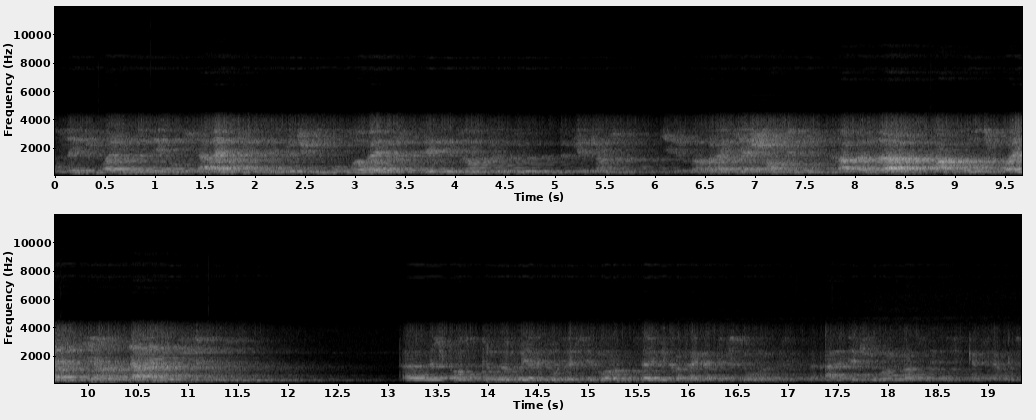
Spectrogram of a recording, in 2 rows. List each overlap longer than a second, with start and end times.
none

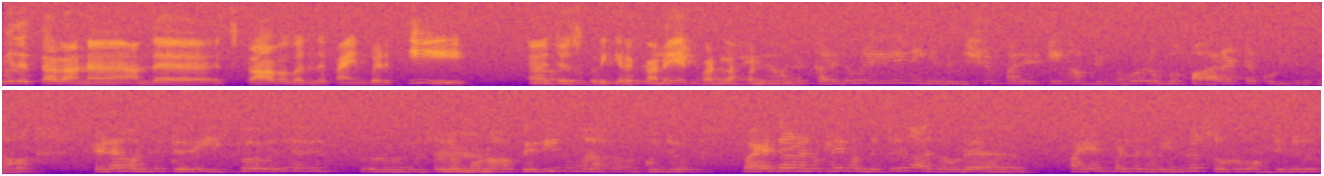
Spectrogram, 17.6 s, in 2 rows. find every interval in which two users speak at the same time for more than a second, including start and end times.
3.6-5.3

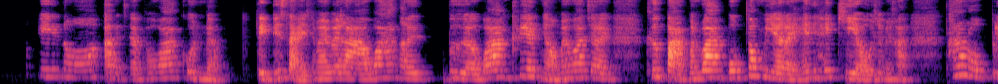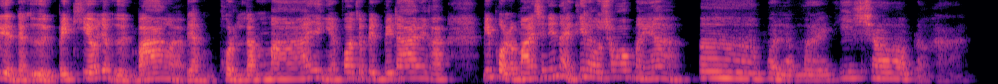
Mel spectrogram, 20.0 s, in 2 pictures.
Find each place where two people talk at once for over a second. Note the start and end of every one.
none

